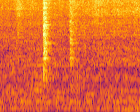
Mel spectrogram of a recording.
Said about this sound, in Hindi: तो पहले ये प्याज को फ्राई करते हैं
